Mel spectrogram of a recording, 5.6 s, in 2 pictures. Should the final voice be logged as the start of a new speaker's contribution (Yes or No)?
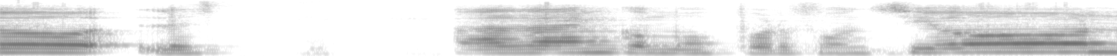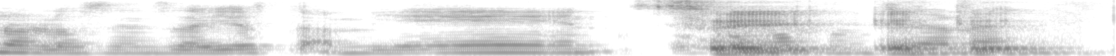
Yes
